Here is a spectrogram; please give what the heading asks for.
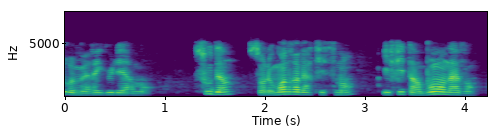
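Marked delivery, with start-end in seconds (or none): none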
